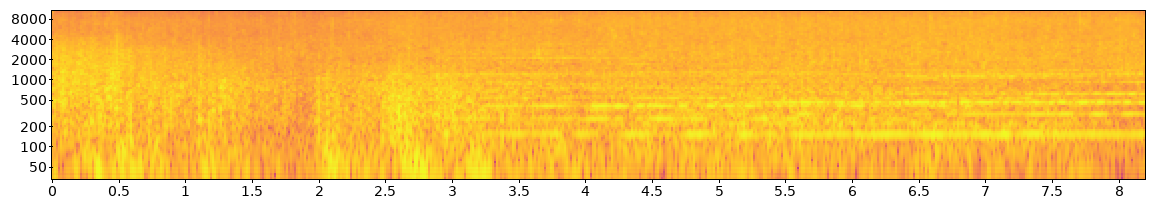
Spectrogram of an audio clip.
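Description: Dramatic background score: a low rumbling noise swell that fades over the first few seconds, then a sustained droning chord from about three seconds in.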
